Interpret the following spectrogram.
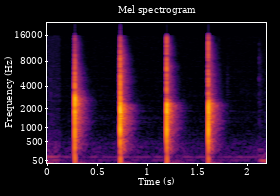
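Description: Four sharp hand claps about half a second apart. They are sync claps, a marker for lining up the audio with the video.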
